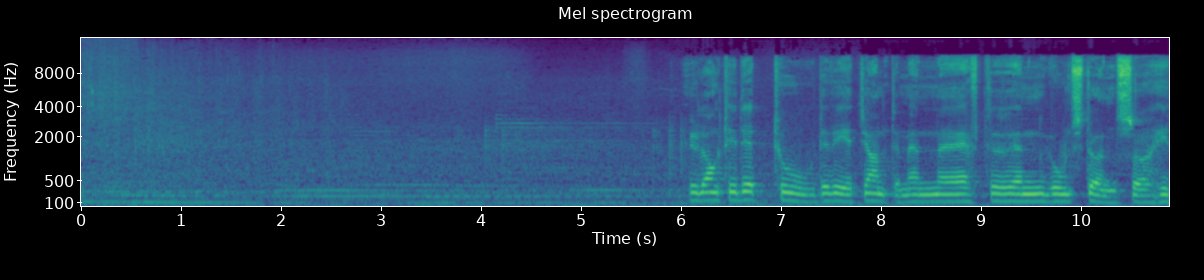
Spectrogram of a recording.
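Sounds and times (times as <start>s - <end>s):
broad rushing wash of water: 0.0s - 5.1s
low boat engine droning over open water: 0.0s - 9.6s
wind: 0.0s - 10.8s
speech: 6.1s - 10.8s.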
